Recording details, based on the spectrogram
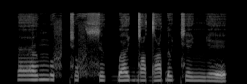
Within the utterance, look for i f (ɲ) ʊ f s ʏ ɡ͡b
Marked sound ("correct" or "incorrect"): incorrect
